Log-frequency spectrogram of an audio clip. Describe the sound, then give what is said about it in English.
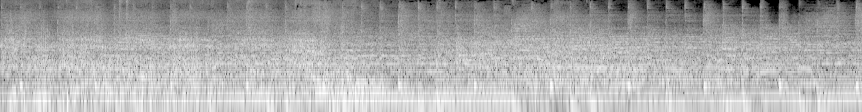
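A heavy Metro Express commuter train roars steadily through a station without stopping, a loud, continuous rumble of wheels and rushing noise with metallic clatter, sustained throughout without slowing. “The next Metro train approaching your station will be a Metro Express train and will not stop.”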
